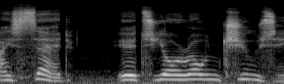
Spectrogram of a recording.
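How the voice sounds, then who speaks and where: A put-on character voice that sounds female is pitched fairly high. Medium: read story. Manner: sullen, repetitive.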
